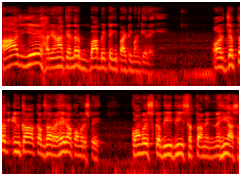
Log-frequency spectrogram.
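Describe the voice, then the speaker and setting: His voice sits high in pitch with ordinary variation. The man talks at a moderate pace. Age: 70s. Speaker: politician. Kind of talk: press interview. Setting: press conference. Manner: halting; blunt.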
